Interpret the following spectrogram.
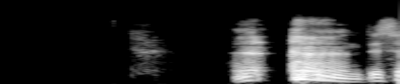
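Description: A man clears his throat once, briefly, then starts speaking.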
